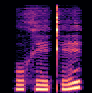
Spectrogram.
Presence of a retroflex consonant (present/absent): absent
